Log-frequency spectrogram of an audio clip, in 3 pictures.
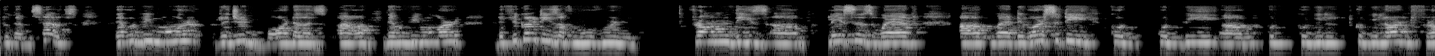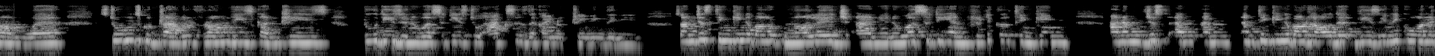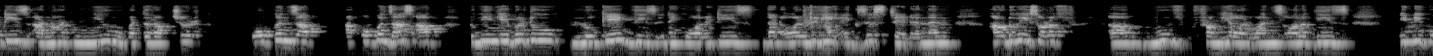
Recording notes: Recorded on May 20, 2020 as part of the IAH's Zoom Talks Series.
